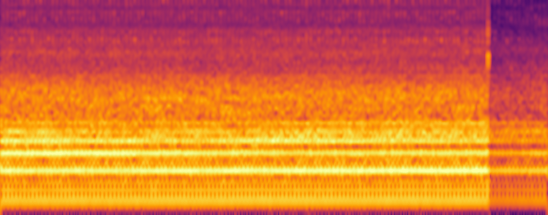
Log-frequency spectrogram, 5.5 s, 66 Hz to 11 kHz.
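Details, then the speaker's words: Toro Recycler 22-inch mower with a single-cylinder Kohler engine and automatic choke, restarted after sitting over four years. It holds a steady, even drone with smooth firing and no stumbling or surging; runs healthy. "yeah so uh as the engine heats up this choke this automatic choke opens up and when it opened fully it was running really really nice I'm happy about that"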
